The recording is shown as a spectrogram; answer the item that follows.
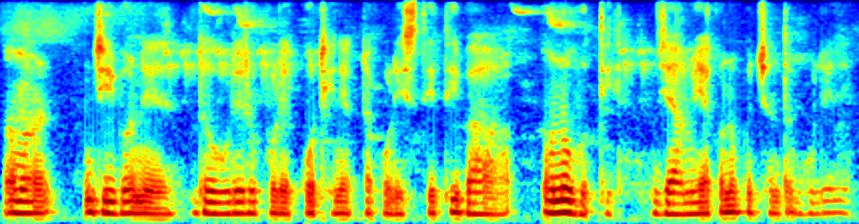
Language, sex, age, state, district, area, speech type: Bengali, female, 30-45, West Bengal, Darjeeling, rural, spontaneous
